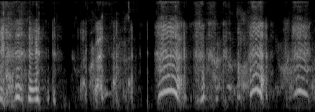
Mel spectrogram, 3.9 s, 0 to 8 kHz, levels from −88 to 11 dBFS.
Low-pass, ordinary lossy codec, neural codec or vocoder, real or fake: none; none; codec, 16 kHz, 4.8 kbps, FACodec; fake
